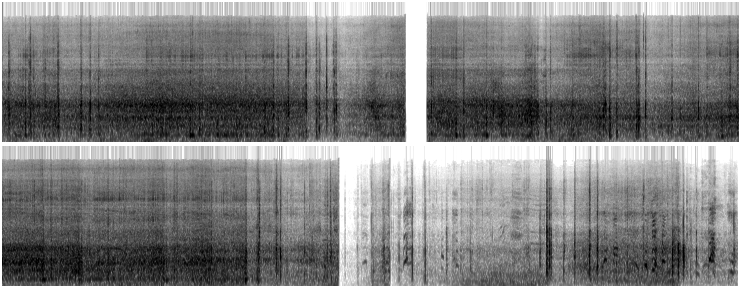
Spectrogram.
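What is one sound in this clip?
Skateboard wheels roll loudly over rough pavement.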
